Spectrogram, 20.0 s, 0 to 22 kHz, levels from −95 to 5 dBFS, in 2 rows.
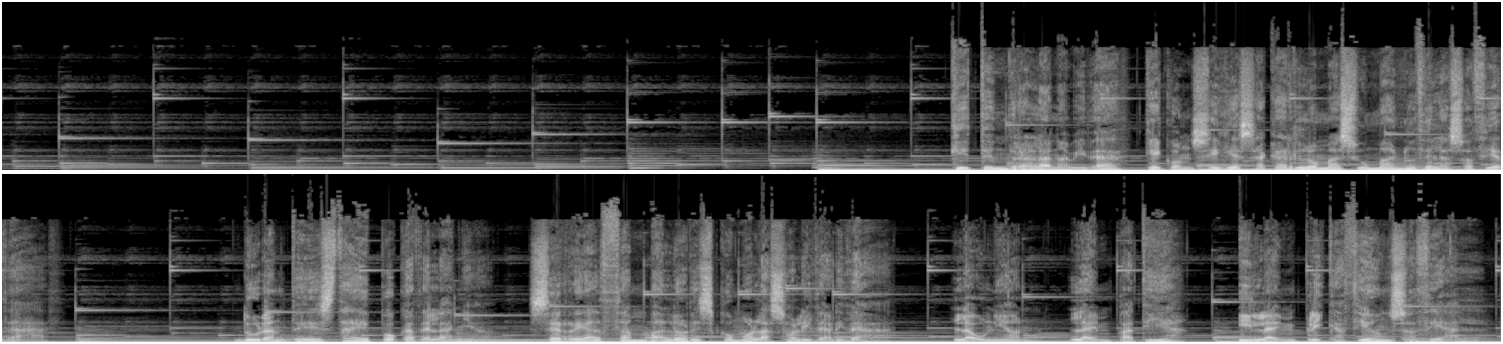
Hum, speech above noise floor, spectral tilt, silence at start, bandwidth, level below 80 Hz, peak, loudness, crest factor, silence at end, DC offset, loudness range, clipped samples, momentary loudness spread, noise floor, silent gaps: none; 27 dB; -5 dB/octave; 0.1 s; 19 kHz; -20 dBFS; 0 dBFS; -14 LUFS; 14 dB; 0 s; under 0.1%; 19 LU; under 0.1%; 20 LU; -39 dBFS; none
